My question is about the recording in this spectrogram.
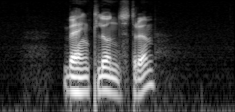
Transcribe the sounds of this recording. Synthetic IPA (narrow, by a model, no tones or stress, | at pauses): bɛhɛŋt̪ʰlɵnd̪st̪ɾœm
